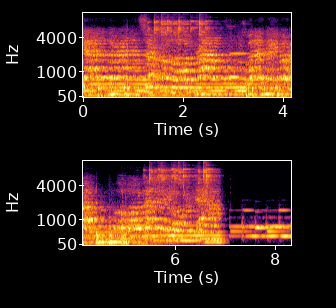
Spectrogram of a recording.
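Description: A large children's choir singing with accompaniment. About seven seconds in it cuts off abruptly, and a quieter instrumental piece begins with evenly spaced, ringing keyboard-like notes.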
